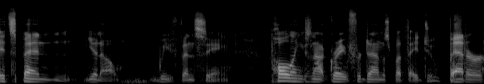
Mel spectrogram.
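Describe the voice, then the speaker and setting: The voice has a bright, sharp tone and ordinary pitch variation. The sound is dry and close, with no echo. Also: man. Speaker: political commentator. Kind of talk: casual talk to camera.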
